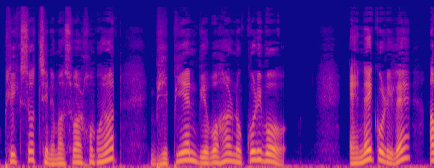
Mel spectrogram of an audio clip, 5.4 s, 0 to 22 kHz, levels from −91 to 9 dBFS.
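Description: A speech clip with one dropout from about 1.16 to 1.22 s, an AAC frame loss with muting. Roughly 43 ms of audio, which fits a single lost frame, was replaced by silence, and the overlapping windows fade the sound out and back in, leaving a brief dip.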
